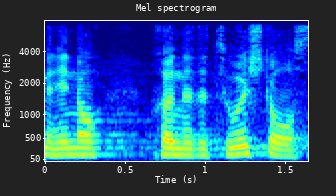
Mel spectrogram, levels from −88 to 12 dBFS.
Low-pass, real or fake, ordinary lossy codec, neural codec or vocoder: 7.2 kHz; real; none; none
